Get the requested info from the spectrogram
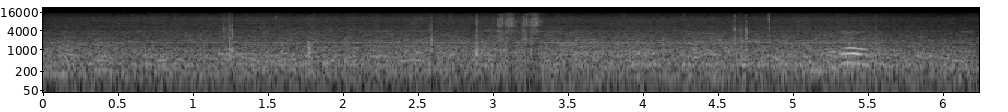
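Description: Outdoor crowd of many people waiting together, a steady murmur of background noise with a few faint clicks and one short pitched call about five seconds in.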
